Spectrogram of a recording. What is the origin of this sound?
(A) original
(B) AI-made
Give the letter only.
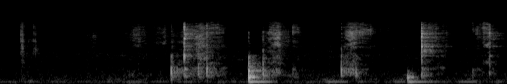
A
